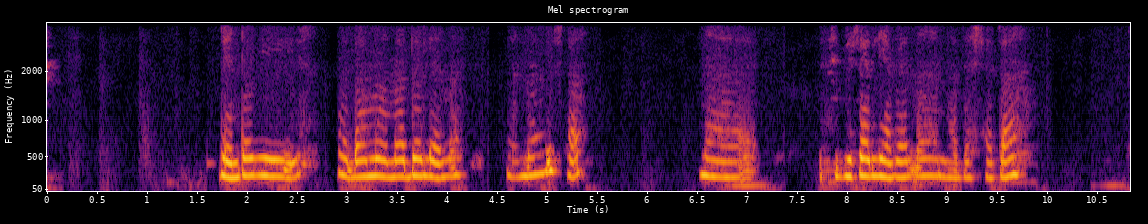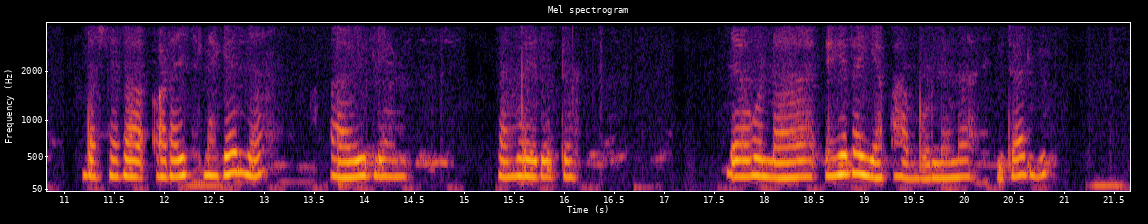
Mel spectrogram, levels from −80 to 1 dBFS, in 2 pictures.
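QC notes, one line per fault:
0.22–7.72 s, 10.04–11.18 s, 21.04–21.22 s: comfort noise in place of the background. Pauses lose their real room texture for about 2.8 s, 0.58 s and 0.18 s, likely because discontinuous transmission substituted steady synthetic noise. In the last stretch it sits about 5 dB quieter.
4.55 s: onset clipped by the voice detector. The speech enters abruptly without its soft start. About 50 ms was likely never sent because the detector reacted late, so comfort noise filled the gap.
15.02–17.54 s: sound chopped by the voice detector. The speech turns choppy as the detector likely toggled transmission, replacing about 760 ms in total.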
